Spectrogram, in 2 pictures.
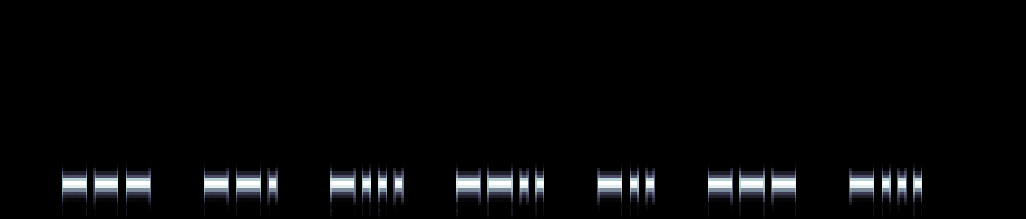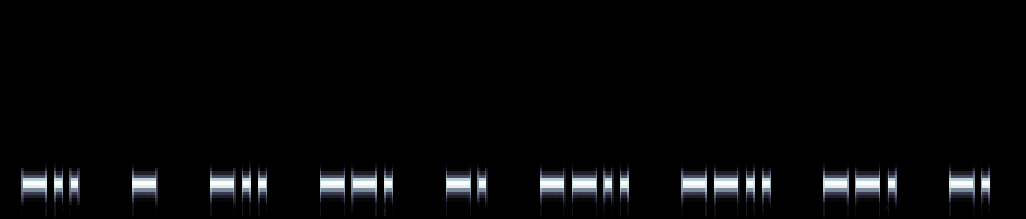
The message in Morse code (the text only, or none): OGBZDOB DTDGNZZGN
